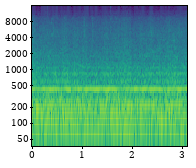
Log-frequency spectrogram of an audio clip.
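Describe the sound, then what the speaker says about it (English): A loud, steady train rumble with a sustained tonal hum, close by and continuous throughout. "the front of the train is passing it now"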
